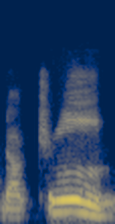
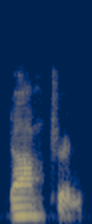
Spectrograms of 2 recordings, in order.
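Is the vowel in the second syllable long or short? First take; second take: long; short. First: The second syllable has a long vowel. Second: The second syllable has a short vowel. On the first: The speaker calls it wrong. "not doctrine" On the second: The speaker calls it right. "has the short sound because it's in the second syllable and the syllable is not stressed"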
